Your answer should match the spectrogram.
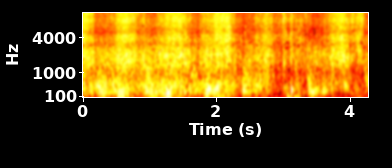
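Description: Water sloshing and splashing irregularly in a shallow, rocky creek, with wind buffeting the microphone.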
